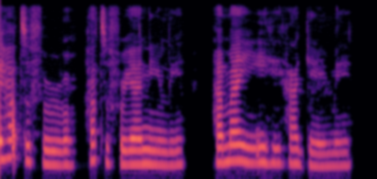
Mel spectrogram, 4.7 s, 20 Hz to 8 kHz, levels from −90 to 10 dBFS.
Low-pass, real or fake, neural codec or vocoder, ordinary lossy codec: 7.2 kHz; real; none; none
